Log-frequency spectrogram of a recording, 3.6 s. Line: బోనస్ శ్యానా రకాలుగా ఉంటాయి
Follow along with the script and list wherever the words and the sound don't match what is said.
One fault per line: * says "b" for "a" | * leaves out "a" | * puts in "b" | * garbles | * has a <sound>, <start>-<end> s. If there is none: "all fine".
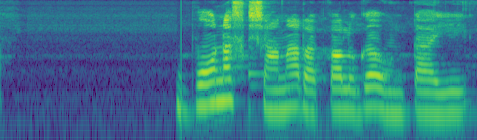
all fine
